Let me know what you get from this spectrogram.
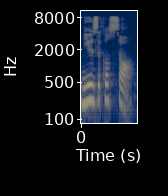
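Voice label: "musical saw", English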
